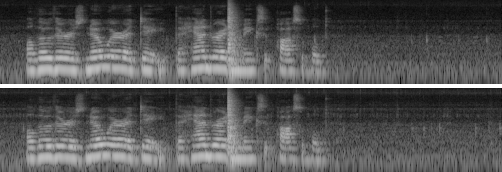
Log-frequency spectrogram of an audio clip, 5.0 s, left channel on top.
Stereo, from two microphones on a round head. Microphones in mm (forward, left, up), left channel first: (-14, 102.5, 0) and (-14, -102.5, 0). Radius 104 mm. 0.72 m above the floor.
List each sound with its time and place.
0.3 s a woman speaking: 10° left (ahead or behind), 0.5 m
2.3 s a microwave: 30° right (ahead or behind), 1.6 m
